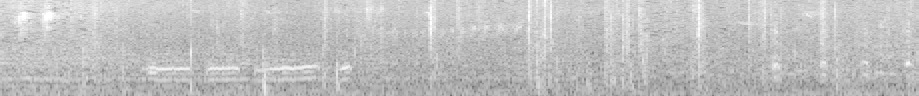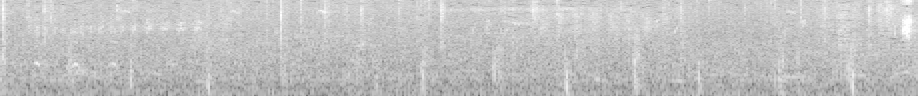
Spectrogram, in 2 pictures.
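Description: A horse in Kingdom Come: Deliverance, with faint irregular hoof clops and snorts over quiet village ambience of chickens, birds and insects.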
